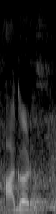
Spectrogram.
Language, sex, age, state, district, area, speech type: Gujarati, male, 18-30, Gujarat, Valsad, rural, read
